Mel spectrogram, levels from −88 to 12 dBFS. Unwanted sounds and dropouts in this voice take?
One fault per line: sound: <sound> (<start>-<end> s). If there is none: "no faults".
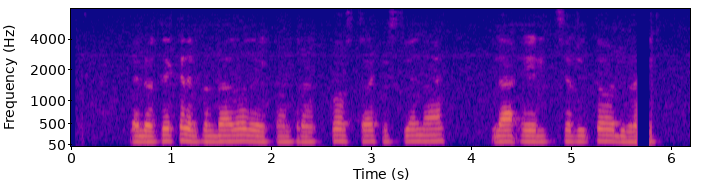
sound: dropout (5.6-5.8 s)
